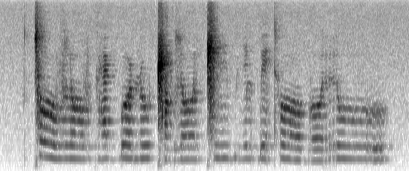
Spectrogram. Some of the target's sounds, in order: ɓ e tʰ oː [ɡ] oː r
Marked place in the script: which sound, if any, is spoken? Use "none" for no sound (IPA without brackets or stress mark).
ɡ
